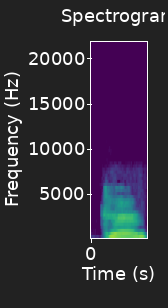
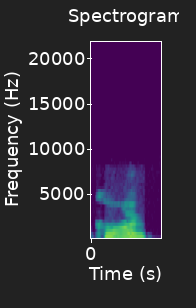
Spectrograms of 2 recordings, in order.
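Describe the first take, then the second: First: It is said with an American accent. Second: It is said with a British-style accent. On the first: "you say can't" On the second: "I say can't"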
